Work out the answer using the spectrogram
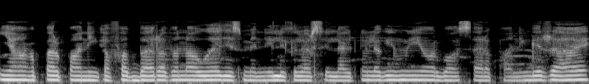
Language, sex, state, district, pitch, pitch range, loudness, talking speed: Hindi, female, Uttar Pradesh, Budaun, 200 Hz, 190-205 Hz, -14 LUFS, 245 wpm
